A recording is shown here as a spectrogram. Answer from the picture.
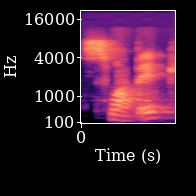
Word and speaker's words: SWOPIC: So the Southwest Oregon Pollinator Collaborative, or SWOPIC is how you pronounce that acronym, is another collection of partners that are government, agencies, nonprofits, and pollinator advocacy groups.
